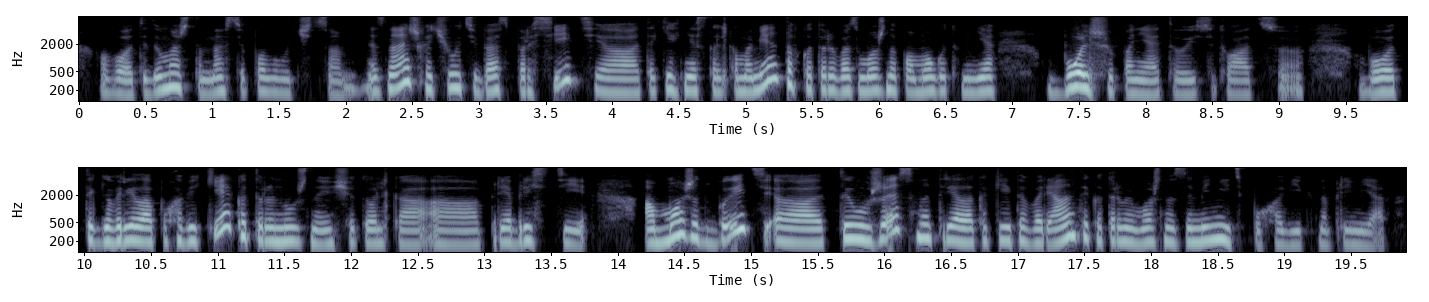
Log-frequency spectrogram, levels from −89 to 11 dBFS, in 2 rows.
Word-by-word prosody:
Вот, 165 -2 -4
и 170 - -4
думаю, 220 +5 +3
что 215 -6 -10
у - - -3
нас 190 +2 -2
всё 175 - -11
получится. 175 -4 -8 0.2
Знаешь, 220 +11 +3
хочу 210 +2 -1
у 225 - +3
тебя 190 -2 -1
спросить, 200 - -4
а, 175 -1 -1
таких 185 +1 -4
несколько 190 -1 -2
моментов, 265 - +2
которые, 205 -1 -2
возможно, 195 +1 0
помогут 190 +1 -2
мне 185 +2 0 0.4
больше 200 +1 +5
понять 165 -2 -4
твою 160 -1 -7
ситуацию. 160 -1 -10 0.4
Вот, 185 +1 0
ты 205 - +2
говорила 200 +1 +5
о - - -1
пуховике, 200 - 0
который 205 - +1
нужно 195 -2 +1
еще 180 +1 -7
только, 180 -1 -4 0.2
а, 170 0 -4
приобрести. 190 -3 -3 0.4
А 180 +1 +3
может 235 +1 +4
быть, 280 - +3
а, 185 -2 +3
ты 225 - +6
уже 225 - +4
смотрела 225 - +2
какие-то 200 +1 -3
варианты, 190 +8 +1
которыми 200 -2 -1
можно 190 +2 -2
заменить 200 +2 +1
пуховик, 165 0 -9
например? 165 -2 -8
190 Hz, 150 wpm, -23 LUFS, 180-205 Hz, 0.4 s, ты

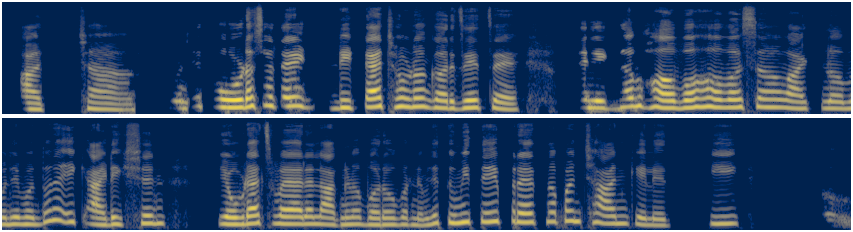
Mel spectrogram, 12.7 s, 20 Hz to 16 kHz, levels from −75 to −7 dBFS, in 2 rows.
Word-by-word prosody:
अच्छा. 190 -1 -5 0.3
म्हणजे 225 +5 -8
थोडंसं 260 +3 +5
ते 290 +1 +4 0.3
डिटॅच 260 +3 +4
होणं 275 0 +3
गरजेचं 235 0 +1
आहे. 190 -3 -1
ते 230 +5 -5
एकदम 235 +6 0
हवहवसं 255 +1 +3
वाटणं 220 -1 -3
म्हणजे 215 +1 -2
म्हणतो 225 +7 -3
ना, 360 - -1
एक 295 -4 -6
ॲडिक्शन 225 +4 -2 0.4
एवढ्याच 235 +2 +2
वयाला 230 -1 +3
लागणं 220 0 -2
बरोबर 210 0 -3
नाही. 200 - -6
म्हणजे 245 - -3
तुम्ही 275 +1 +1
ते 305 +1 +1
प्रयत्न 295 0 -1
पण 330 -1 -1
छान 245 -4 -2
केलेत, 200 -4 -5 0.3
की 240 0 -5 0.7
अ, - - -17
235 Hz, 145 wpm, -21 LUFS, 215-265 Hz, 0.7 s, थोडंसं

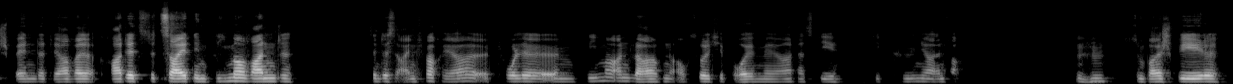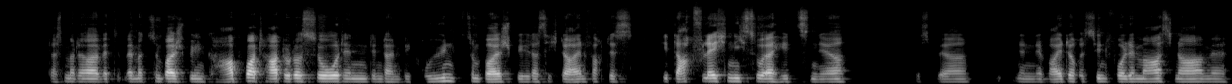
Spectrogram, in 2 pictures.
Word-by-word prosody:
spendet, 130 0 -9
ja, 125 +1 -3
weil 130 -1 +1
grad 130 +2 -1
jetzt 145 0 +3
zu 145 - -10
Zeiten 140 0 +7
im 135 -1 -2
Klimawandel 145 -1 +3 0.7
sind 145 -1 -11
das 140 0 -5
einfach, 145 +3 -6
ja, 140 +3 -6
äh, - - -9
tolle, 140 -1 -2
ähm, 135 -1 -11
Klimaanlagen, 150 -5 -4
auch - - -15
solche 135 0 -4
Bäume, 125 -1 -5
ja? 125 +1 -11
Dass 130 0 -20
die 125 0 -14 0.3
die 130 - -24 0.2
kühlen 135 +1 -15
ja 135 -1 -8
einfach 130 +1 -14 1.2
Mhm. 140 +2 -12 0.2
Zum 135 - -12
Beispiel, 135 0 +2 0.6
dass - - -16
man 135 -1 -7
da, 135 -1 +3
wez - - -10
wenn 140 - -4
man 140 0 -6
zum 140 0 -12
Beispiel 135 -1 +5
'n 130 -1 -8
Carport 155 +1 +4
hat 135 0 +6
oder 140 0 +4
so, 140 -1 +6
den 135 -1 -5
den 130 -1 -12
dann 125 -2 -7
begrünt 140 +4 -7
zum 145 -1 -8
Beispiel, 125 +1 +2
dass 130 -1 -8
sich 130 -1 -19
da 120 -2 +1
einfach, 125 +2 -4
das 130 -1 -11 0.3
die - - -10
Dachflächen 145 0 +2
nicht 145 0 -2
so 140 -1 0
erhitzen, 130 -1 0
ja. 130 +1 -5 0.6
Das - - -24
wäre 125 0 -9 0.4
'ne 135 -2 -16
ne 125 -1 -14
weitere 130 +3 -3
sinnvolle 135 -1 -4
Maßnahme. 130 0 -2
135 Hz, 165 wpm, -24 LUFS, 130-140 Hz, 1.2 s, Zeiten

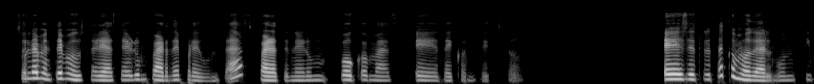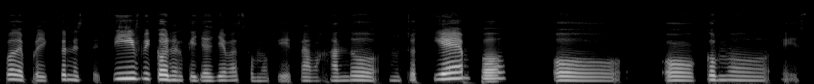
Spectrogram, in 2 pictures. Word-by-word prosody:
Solamente 270 -2 +3
me 240 - +2
gustaría 200 -1 +1
hacer 205 +3 -3
un 225 - -3
par 200 -4 +3
de 210 +2 -2
preguntas 185 - -3 0.2
para 190 -3 +7
tener 190 +2 -7
un 200 0 -9
poco 210 0 0
más, 185 -1 -9
eh, 190 -2 -5
de 175 -1 -9
contexto. 180 +4 -22 1.4
Eh, 240 0 +11
¿se 235 0 +3
trata 230 - -4
como 280 - +4
de 190 - +4
algún 190 +2 -2
tipo 220 +2 -8
de 215 -3 0
proyecto 180 +5 -8
en 220 - -7
específico, 260 +4 0
en 220 - +4
el 195 -2 -6
que 180 - -7
ya 175 0 -5
llevas 190 +3 -8
como 165 -1 -17
que, - - -15
trabajando 180 +2 -7
mucho 180 0 -12 0.2
tiempo 245 - +3 0.4
o 175 -2 -3 0.4
o 185 -2 -1
cómo 195 -3 -5
es? - - -22
195 Hz, 150 wpm, -23 LUFS, 180-225 Hz, 1.4 s, Eh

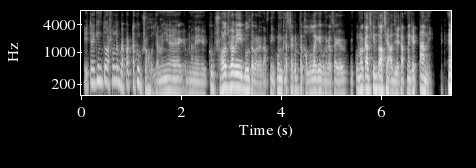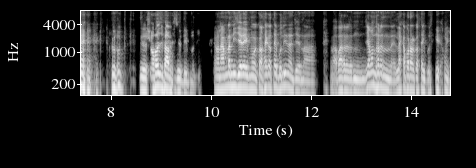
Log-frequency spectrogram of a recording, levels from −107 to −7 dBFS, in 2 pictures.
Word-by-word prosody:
এটা 215 - -8
কিন্তু 235 0 -4
আসলে 235 +2 -7
ব্যাপারটা 175 +2 -7
খুব 210 -5 -5
সহজ। 140 -1 -9
আমি 120 +2 -7
অ্যা 135 - -6 0.3
মানে 115 -1 -8 0.2
খুব 170 - -6
সহজভাবেই 165 +3 +3
বলতে 135 -3 0
পারেন। 105 -1 -9
আপনি 125 - -11
কোন 135 - 0
কাজটা 140 +2 -7
করতে 135 -1 -7
ভালো 115 +1 -7
লাগে, 130 +1 -1
কোন 120 - -8
কাছাও 115 +2 -7 0.4
কোন 140 - -3
কাজ 150 - +5
কিন্তু 155 -1 +1
আছে 135 - -4
আ - - +1
যেটা 115 - -2
আপনাকে 130 +1 -3
টানে। 135 -9 +1 0.4
হ্যাঁ, 160 -1 +7 0.5
খুব 160 -1 +3 0.5
যে 145 - +3
সহজভাবে 155 -2 +7
যদি 115 -2 -2
বলি 100 -3 -16 0.3
এখন 145 0 0
আমরা 165 +2 +4
নিজেরাই 160 -1 +8
মু 150 - 0
কথায়, 160 - +3
কথায়, 165 0 0
বলি 170 +3 +1
না - - 0
যে, - - -1
"না!' 115 - -6 0.6
আবার 135 +2 +2 0.2
উম 130 - 0 0.2
যেমন 170 +2 +2
ধরেন 165 -3 +2 0.3
লেখাপড়ার 150 +1 +1
কথাই 135 0 -2
বলি 125 +4 -11 0.2
আমি 135 -4 -4
145 Hz, 215 wpm, -22 LUFS, 130-165 Hz, 0.6 s, নিজেরাই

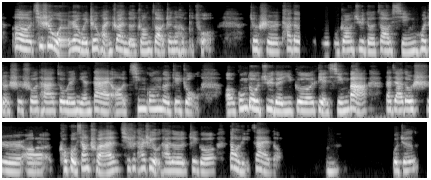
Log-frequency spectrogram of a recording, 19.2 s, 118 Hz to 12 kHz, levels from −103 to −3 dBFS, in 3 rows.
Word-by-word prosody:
呃， 265 -5 +3
其 325 +9 0
实 330 0 +4
我 270 - +5
认 240 +9 +1
为 210 0 +3
《甄 265 +1 +1
嬛 210 -3 -3
传》 250 0 0
的 180 - -2
妆 215 +3 -3
造 200 -2 +1
真 230 +2 -4
的 225 - -2
很 215 0 -8
不 - - -19
错， 465 - -10 0.5
就 245 -1 0
是 210 -3 0
它 250 +5 -6
的 245 -2 0 0.3
古 400 0 -10
古 200 - -12
装 235 +1 -1
剧 235 +1 -4
的 210 -2 -1
造 215 +1 -2
型， 210 0 -5
或 250 +3 0
者 220 -1 -5
是 230 +1 -3
说 230 0 -1
它 220 0 -2
作 225 +1 +3
为 210 -1 +3
年 210 -1 0
代 220 -3 +2
呃， 205 +1 -5
清 255 +2 -1
宫 255 0 +1
的 235 -3 +2
这 225 +2 -3
种， 205 -2 -3 0.4
呃， 200 +1 -1
宫 260 +6 +2
斗 260 -3 +6
剧 240 +2 0
的 220 -2 +5
一 210 +1 -1
个 215 -1 +4
典 215 -2 +1
型 215 +2 -1
吧， 270 - +6 0.3
大 240 - +1
家 235 -2 +2
都 240 0 +5
是， 210 -4 0
呃， 205 +3 -3
口 245 - -1
口 240 - +5
相 265 +6 +1
传， 210 -1 +1
其 260 +2 -7
实 275 - -6
它 265 +2 -3
是 275 +1 -2
有 - - +3
它 220 -1 -3
的 215 -1 +1
这 235 +3 -5
个 205 0 -2 0.2
道 300 -3 +2
理 210 +1 -5
在 245 -8 -1
的。 190 - -16 0.7
嗯。 210 0 -6 0.8
我 225 - +1
觉 225 0 -1
得 235 +2 -3
225 Hz, 245 characters per minute, -21 LUFS, 210-245 Hz, 0.8 s, 斗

